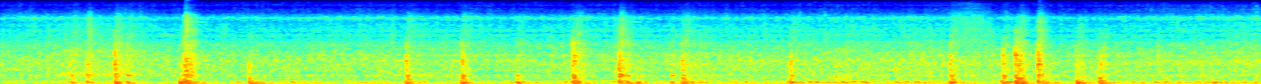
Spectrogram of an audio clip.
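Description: Train running along a railroad in rugged river country, with rhythmic clickety-clack bursts from wheels crossing rail joints repeating every second or so over a steady low rumble, moderately close, no talk.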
